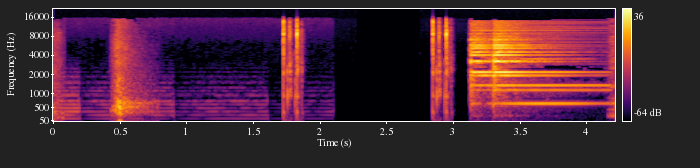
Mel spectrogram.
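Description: Sound effects from a video-editing app's end card. There is a short hit about half a second in and two quick clicks, then a bright ringing chime that starts about three seconds in and slowly fades.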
